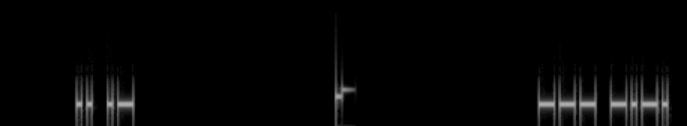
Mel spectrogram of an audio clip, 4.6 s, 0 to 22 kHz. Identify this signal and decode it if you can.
Morse code, heard as a keyed tone, about 36 wpm, 700 Hz. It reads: IA OC
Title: Top Two Letter Combinations in Words 35wpm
